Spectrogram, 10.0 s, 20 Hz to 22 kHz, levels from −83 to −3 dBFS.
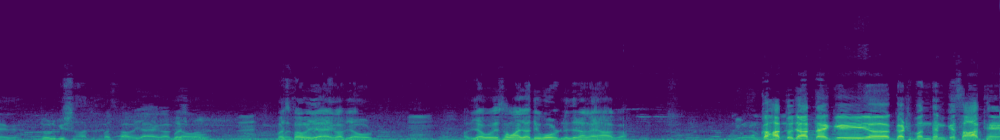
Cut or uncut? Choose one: uncut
